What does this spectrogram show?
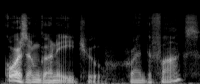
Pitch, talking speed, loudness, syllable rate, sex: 100 Hz, 300 wpm, -24 LUFS, 6.3 syllables/s, male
